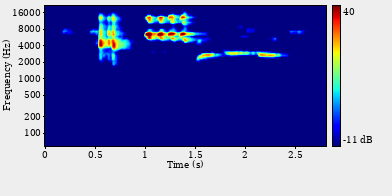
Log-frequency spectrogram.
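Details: Brown-chested jungle flycatcher: one rasping click, then a fluttering run of high whistled notes dropping into a lower, smooth, drawn-out warble.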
